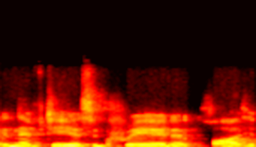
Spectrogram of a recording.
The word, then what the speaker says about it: NFTY: we're talking about today the nfty that we pronounce nifty came about we started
